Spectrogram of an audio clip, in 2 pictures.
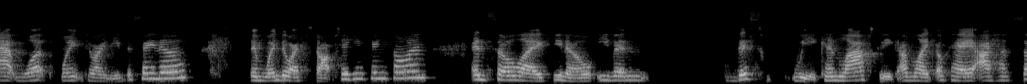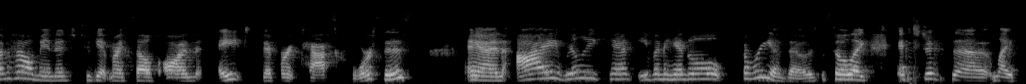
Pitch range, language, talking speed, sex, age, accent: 175-235 Hz, English, 170 wpm, female, 20-39, American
